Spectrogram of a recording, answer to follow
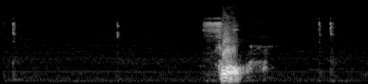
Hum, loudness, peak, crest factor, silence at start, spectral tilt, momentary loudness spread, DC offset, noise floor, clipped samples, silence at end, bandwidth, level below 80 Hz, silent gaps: none; -12 LUFS; 0 dBFS; 18 dB; 2.05 s; -3.5 dB/octave; 29 LU; under 0.1%; -60 dBFS; under 0.1%; 1.15 s; 12 kHz; -60 dBFS; none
